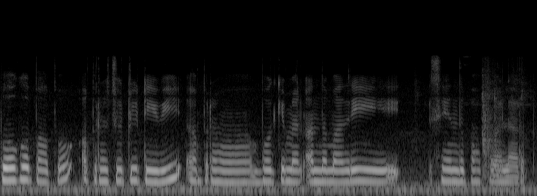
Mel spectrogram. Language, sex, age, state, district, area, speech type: Tamil, female, 30-45, Tamil Nadu, Nagapattinam, rural, spontaneous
